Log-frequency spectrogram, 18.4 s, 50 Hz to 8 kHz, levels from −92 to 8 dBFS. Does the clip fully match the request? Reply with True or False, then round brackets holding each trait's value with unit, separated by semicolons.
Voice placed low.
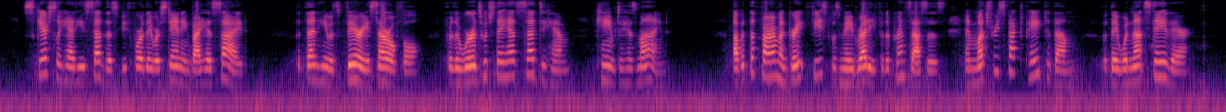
False (195 Hz)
